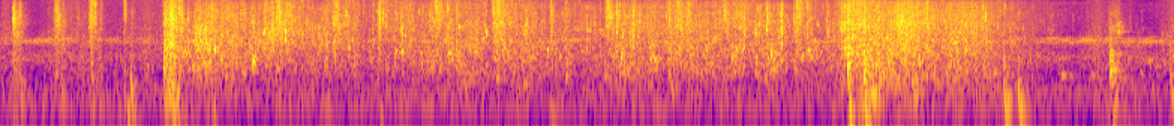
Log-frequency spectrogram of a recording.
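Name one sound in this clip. Water splashes as a man wades through it.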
